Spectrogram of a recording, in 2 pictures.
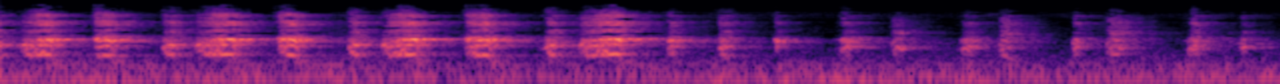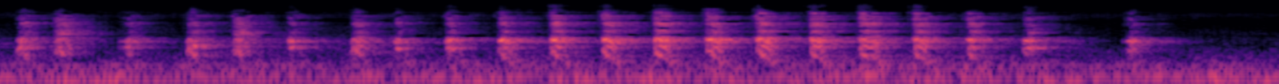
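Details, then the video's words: Repeated rasping chuck notes from a chukar partridge, loud at first, briefly quieter, then a long even run of clipped clucks that stops abruptly near the end. "keklik sesi )partridge sound )звук куропатки )sawt alhajal )chakuur voice birds )صوت الحجل"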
